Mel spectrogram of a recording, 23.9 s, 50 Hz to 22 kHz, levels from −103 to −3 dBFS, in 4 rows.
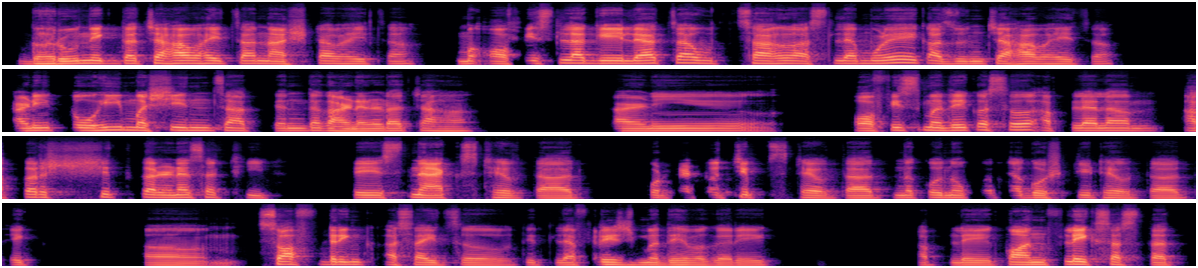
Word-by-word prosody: घरून 145 +3 +3
एकदा 160 0 +4
चहा 165 -1 +5
व्हायचा, 160 -1 +1
नाष्टा 150 +1 +1
व्हायचा. 145 0 -5 0.3
मग 150 +1 -3
ऑफिसला 170 +5 +2
गेल्याचा 165 +3 +6
उत्साह 165 -1 0
असल्यामुळे 165 +5 0
एक 180 -3 -2
अजून 145 0 -1
चहा 145 0 +2
व्हायचा 140 0 -6 0.5
आणि 160 +2 +3
तोही 165 +3 +2
मशीनचा 165 -1 +1
अत्यंत 145 +1 -5
घाणेरडा 135 0 +2
चहा 135 -2 -5 0.8
आणि 140 +1 -1 1.0
ऑफिसमध्ये 170 +2 +1
कसं 190 +1 0
आपल्याला 155 0 0 0.3
आकर्षित 170 +3 -3
करण्यासाठी 155 -3 +1 0.4
ते 150 -1 +2
स्नॅक्स 145 -1 +5
ठेवतात, 130 -3 -3 0.4
पोटाटो - - -6
चिप्स - - -4
ठेवतात. 135 -1 -1
नको 145 +1 -4
नको 145 -1 -6
त्या 140 -1 -10
गोष्टी 145 +1 -5
ठेवतात. 130 -3 -4
एक 140 - -8 0.5
अ, 130 - -7 0.5
सॉफ्ट 165 -1 +3
ड्रिंक 155 -1 +4
असायचं 130 -3 -3
तिथल्या 135 0 -5
फ्रिजमध्ये 135 -3 0
वगैरे 125 0 -4 0.8
आपले 130 0 -3
कॉर्नफ्लेक्स 150 +2 +6
असतात. 140 -3 -1
145 Hz, 125 wpm, -25 LUFS, 140-165 Hz, 1.0 s, गेल्याचा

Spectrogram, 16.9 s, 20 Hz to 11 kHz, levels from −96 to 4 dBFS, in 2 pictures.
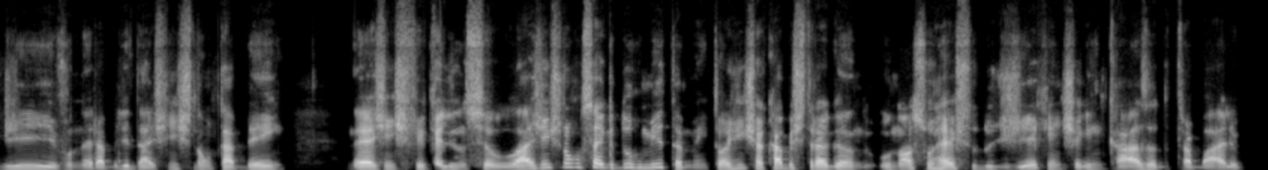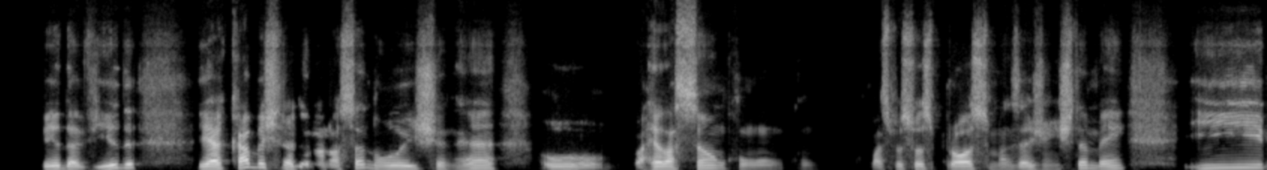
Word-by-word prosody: de 155 0 -3
vulnerabilidade, 130 0 -3
que - - -9
a - - -9
gente 150 - -1
não 155 +3 -7
tá - - +3
bem, 140 +1 -2 0.4
né, 135 - +8
a 135 - +10
gente 150 +2 +2
fica 145 0 -2
ali 145 0 -2
no 140 - -10
celular, 140 +2 +3
a - - +5
gente 215 +4 -1
não 250 - -1
consegue 235 -3 +3
dormir 220 +1 -4
também, 110 - -5
então 155 +8 -1
a - - +2
gente 185 +2 +1
acaba 185 +1 +5
estragando 140 -7 +2
o 145 0 -8
nosso 165 +4 +1
resto 165 0 +3
do 145 -1 -10
dia, 135 +7 -2
que 160 - -8
a - - -8
gente 140 - 0
chega 145 -1 -4
em 140 - -14
casa 140 +3 +2
do 130 - -26
trabalho 130 0 -1 0.4
pê 165 +3 +1
da 135 - +2
vida, 360 - +1 0.4
e 145 - +2
aí - - +11
acaba 230 +7 +4
estragando 165 -10 -1
a - - -7
nossa 135 +10 -2
noite, 165 -5 -2
né. 160 +7 -4 0.3
O 130 -5 -6 0.2
o - - -4
a - - -10
relação 155 +5 +2
com 130 -3 -15
com 130 - -30 0.4
com - - -10
as 125 - -6
pessoas 145 +1 -3
próximas 140 -3 0
da 130 - -2
gente 130 0 -4
também. 175 -2 -5 0.4
E 205 +3 -5
150 Hz, 225 wpm, -24 LUFS, 135-175 Hz, 0.4 s, aí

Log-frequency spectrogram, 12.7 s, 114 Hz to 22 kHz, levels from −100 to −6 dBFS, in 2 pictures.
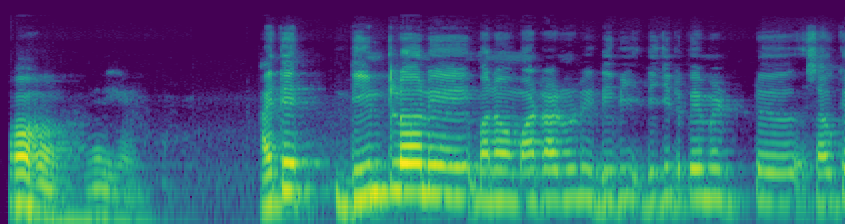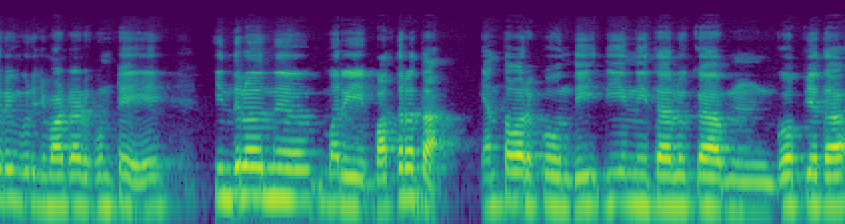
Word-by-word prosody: ఓహొ! 160 -7 +7 0.4
అయ్యాయో! 115 -5 -13 1.0
అయితే 185 +7 +4 0.5
దీంట్లోని 235 +2 +7 0.3
మనం 200 0 +1
మాట్లాడకుంటే, 205 +1 -2
డిబి 200 +2 -9
డిజిట్ 205 +2 -10
పేమెంటు 205 -1 -5 0.4
సౌకర్యం 195 +2 -4
గురించి 190 -2 -8
మాట్లాడుకుంటే, 180 0 -3 0.7
ఇందులోను 215 0 +2 0.3
మరి 180 -2 -1 0.2
భద్రత, 210 +5 +1 0.5
ఎంత 180 +2 -10
వరకు 185 0 +1
ఉంది? 170 +1 -5 0.2
దీన్ని 185 -1 -5
తాలూకా 180 0 +2
హ్మ్, 155 -1 -8 0.2
గోప్యత 180 0 +1
190 Hz, 105 wpm, -22 LUFS, 180-210 Hz, 1.0 s, ఓహొ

